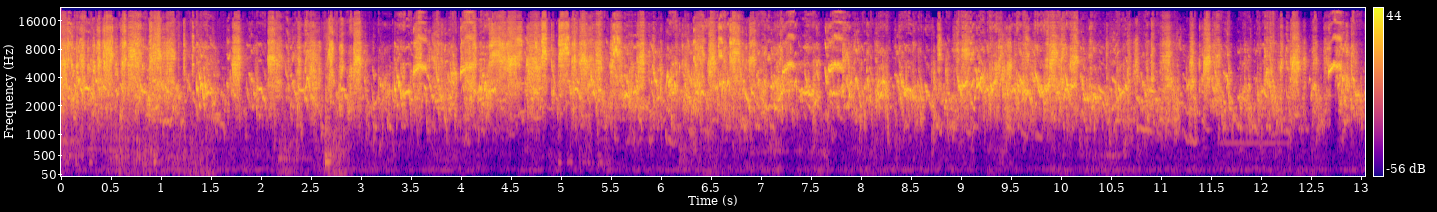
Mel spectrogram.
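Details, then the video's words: Aviary full of budgerigar breeding pairs, a long steady chorus of rapid high chirps, tweets and warbles from many birds, dense and constant. "Happy budgie chirping sounds | parakeet breeding pairs"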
